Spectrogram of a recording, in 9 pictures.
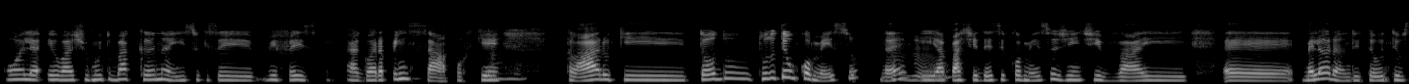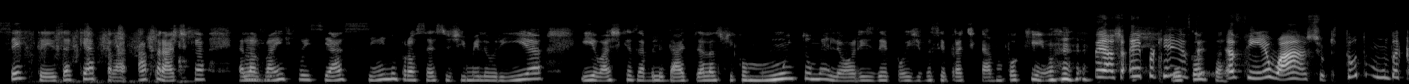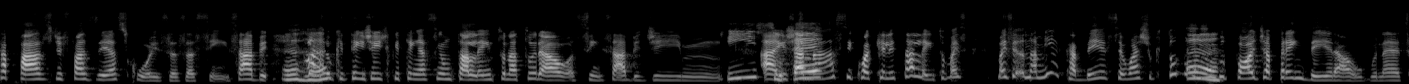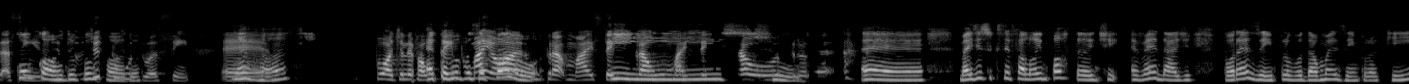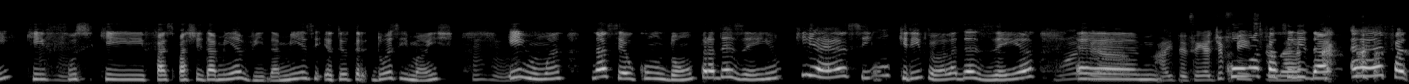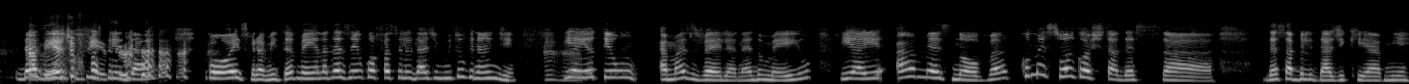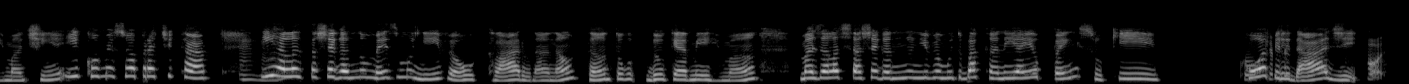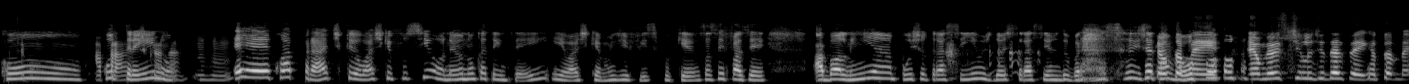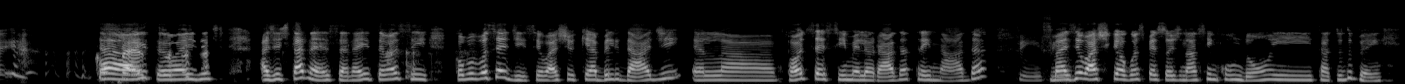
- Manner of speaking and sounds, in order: other background noise; laugh; drawn out: "Isso"; chuckle; laugh; laugh; laugh; laugh; laugh; laugh
- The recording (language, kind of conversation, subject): Portuguese, unstructured, Como é que a prática constante ajuda a melhorar uma habilidade?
